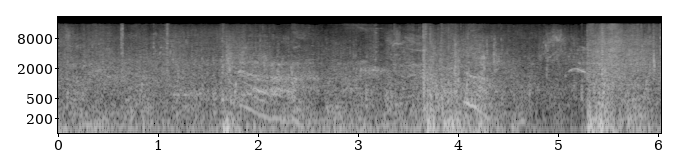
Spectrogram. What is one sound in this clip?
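A monster shrieks and gurgles.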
